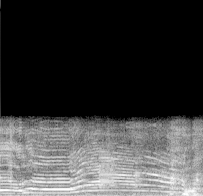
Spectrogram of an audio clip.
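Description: A man's voice drawing out one long, high, strained "olé" as part of a chant. The note rises about a second in and falls away near the end.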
